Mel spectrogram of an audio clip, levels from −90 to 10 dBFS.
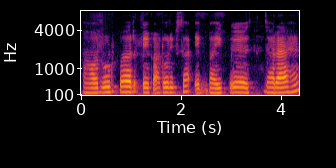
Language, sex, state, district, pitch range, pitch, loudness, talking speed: Hindi, female, Punjab, Fazilka, 170-185 Hz, 175 Hz, -16 LUFS, 165 wpm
